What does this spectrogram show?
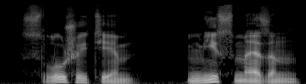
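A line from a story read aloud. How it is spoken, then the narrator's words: Slow stammer, then rapid. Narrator (Russian): начал он медленно и запинаясь, но затем понесся с такой быстротой, что его с трудом можно было понять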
